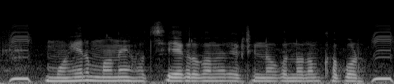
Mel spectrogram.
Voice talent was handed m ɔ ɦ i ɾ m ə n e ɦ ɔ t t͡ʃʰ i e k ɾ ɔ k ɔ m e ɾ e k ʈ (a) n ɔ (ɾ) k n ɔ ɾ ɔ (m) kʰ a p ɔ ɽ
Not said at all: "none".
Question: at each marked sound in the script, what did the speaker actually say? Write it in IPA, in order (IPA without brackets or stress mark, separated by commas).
i, none, m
